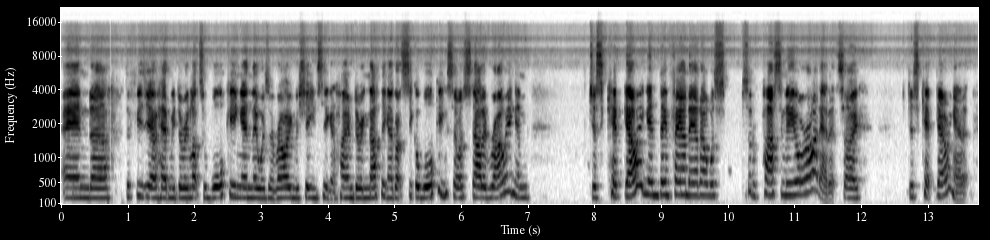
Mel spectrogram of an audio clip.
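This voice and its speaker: An Australian woman, a rowing athlete, answering interview questions in a relaxed, modest way with some hesitation. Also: medium pitch, normal speed, rough recording.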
